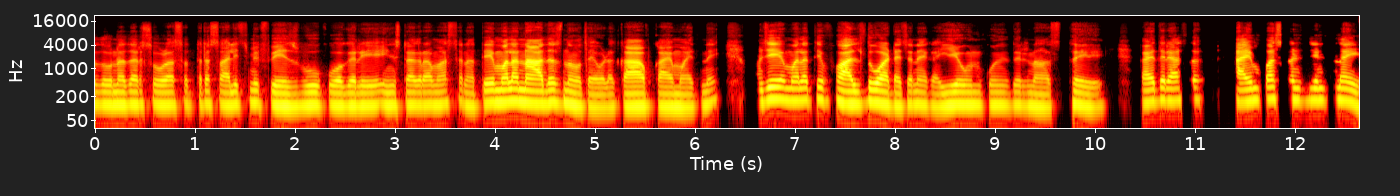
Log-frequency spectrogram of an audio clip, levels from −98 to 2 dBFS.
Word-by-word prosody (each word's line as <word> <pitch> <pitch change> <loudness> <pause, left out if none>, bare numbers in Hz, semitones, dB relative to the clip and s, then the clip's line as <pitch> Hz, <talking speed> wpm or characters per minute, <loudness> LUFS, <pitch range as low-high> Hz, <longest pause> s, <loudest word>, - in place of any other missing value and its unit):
तर - - -6
2016-17 130 0 -3
सालीच 130 -1 -4
मी 145 - -3
Facebook, 125 0 -1
वगैरे 125 0 0 0.2
Instagram 130 +1 -3
असतं 135 0 -10
ना, 125 - -4
ते 145 0 +2
मला 155 +1 +6
नादच 145 -1 +6
नव्हता 125 -3 -2
एवढं, 115 0 -4
का 120 -1 +6
काय 120 -1 0
माहीत 115 0 -5
नाही. 140 +4 -7 0.2
म्हणजे 175 +4 +2
मला 160 +1 +2
ते 170 - 0
फालतू 140 0 +5
वाटायचं 135 -2 +2
नाही 130 -2 -4
का, 120 - -8
येऊन 130 +1 -1
कोणीतरी 130 -1 -7
नाचतंय. 120 0 -5 0.4
काहीतरी 150 +3 +1
असं 160 +2 -3 0.4
टाईमपास 165 +4 +3
कंटेंट 165 0 -3
नाही. 155 -5 +2
130 Hz, 155 wpm, -23 LUFS, 125-145 Hz, 0.4 s, मला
